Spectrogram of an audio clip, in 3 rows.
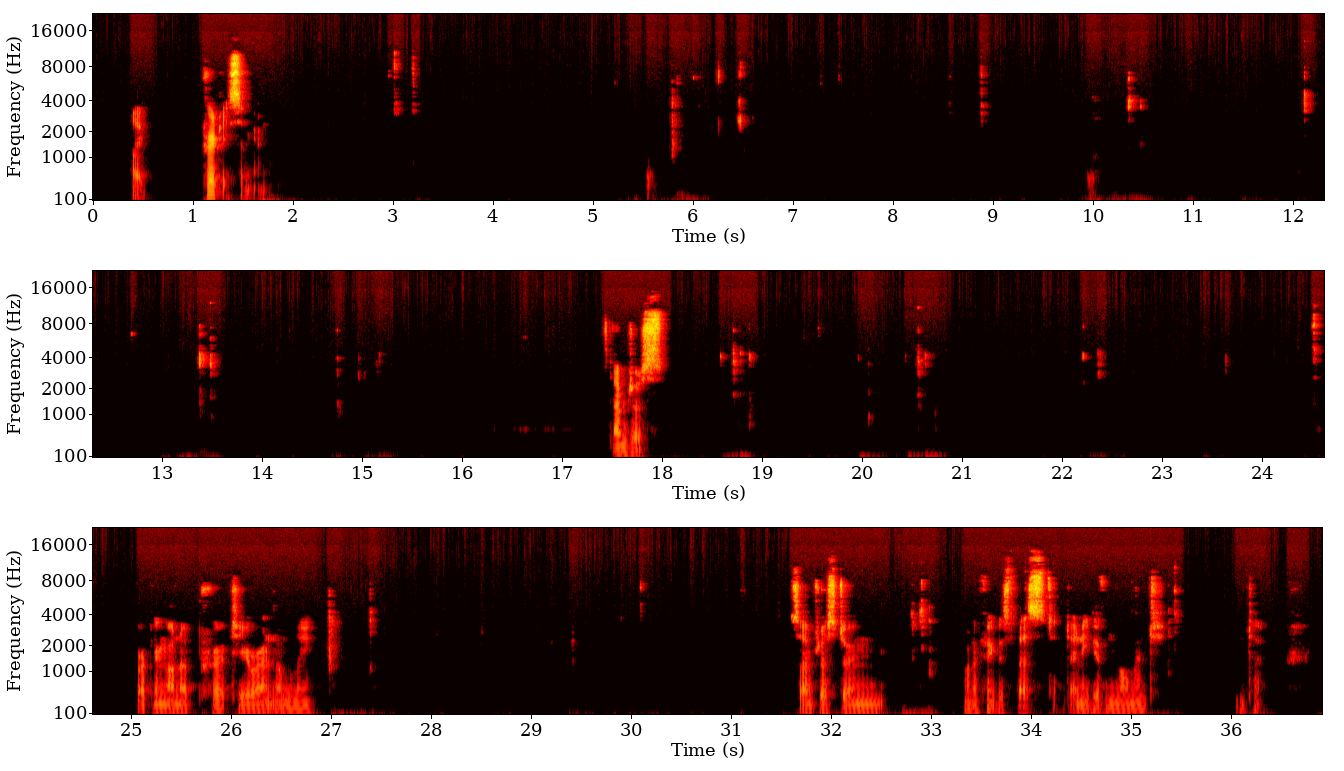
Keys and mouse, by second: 1.0-5.3 middle drag, 2.9-4.9 right drag, 4.3 Tab, 5.3-6.3 drag, 6.3-9.2 right drag, 8.7 Tab, 9.2-10.4 middle drag, 10.4 KP_Decimal, 11.1 middle click, 12.2 Tab, 12.8 right click, 13.8 KP_Decimal, 14.7 a, 15.1 c, 16.7-18.5 drag, 18.7 g, 20.1 o, 20.6 g, 22.4 r, 23.6 g, 24.5 Tab, 25.4 a, 26.3 ctrl+s, 27.5 KP_0, 29.3 a, 29.4 a, 30.0 Tab, 31.2 right click, 31.7-32.9 right drag, 32.9 g, 33.9 Tab, 34.0-36.0 drag, 34.5 a, 35.3 a, 35.3 ctrl+s, 36.8-36.9 middle drag.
